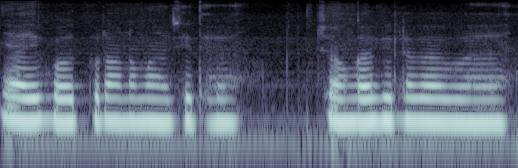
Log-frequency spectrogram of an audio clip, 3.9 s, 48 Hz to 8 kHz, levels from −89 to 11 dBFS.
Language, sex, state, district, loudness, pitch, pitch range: Hindi, male, Jharkhand, Ranchi, -13 LUFS, 195 Hz, 190-200 Hz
